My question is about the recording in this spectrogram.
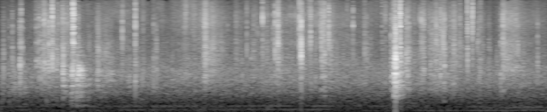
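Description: Plastic packaging of hazelnut brittle being picked up and handled, with scattered crackling clicks and one sharp knock about four seconds in.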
